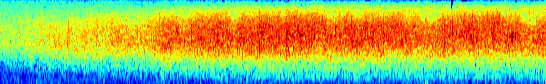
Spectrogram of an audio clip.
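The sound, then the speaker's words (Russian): Heavy rain and storm wind roar in a steady, dense hiss that swells slightly louder after the first couple of seconds and then holds, with no voices present. “Но дождь и буря, казалось, не могли сравниться с тем, что бушевало у нее в груди.”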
